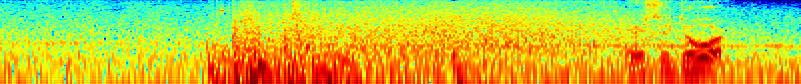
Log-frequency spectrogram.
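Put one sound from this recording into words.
Water pours down in a loud rushing splash.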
